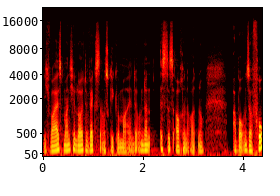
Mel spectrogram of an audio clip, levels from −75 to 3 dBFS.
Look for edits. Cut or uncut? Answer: cut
